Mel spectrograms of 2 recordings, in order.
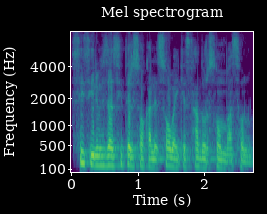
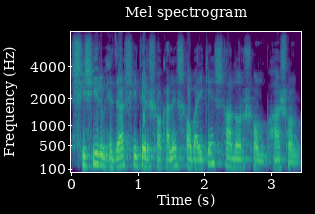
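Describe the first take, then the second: First: It is spoken in an Old Dhaka regional accent. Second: It is spoken in a careful standard accent. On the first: "পুরান ঢাকার মানুষ অনেকটা এইভাবে কথা বলে" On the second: "এটাকে আমি একটু সুন্দর করে বলতেছি"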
